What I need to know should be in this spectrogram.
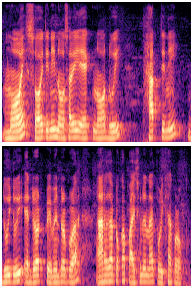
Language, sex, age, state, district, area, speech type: Assamese, male, 60+, Assam, Charaideo, rural, read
